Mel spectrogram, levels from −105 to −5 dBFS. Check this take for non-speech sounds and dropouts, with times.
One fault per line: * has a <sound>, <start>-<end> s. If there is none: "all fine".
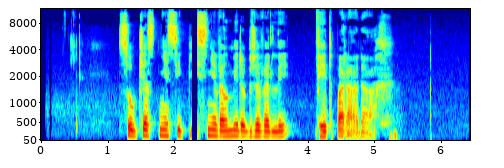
* has a dropout, 2.3-2.4 s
